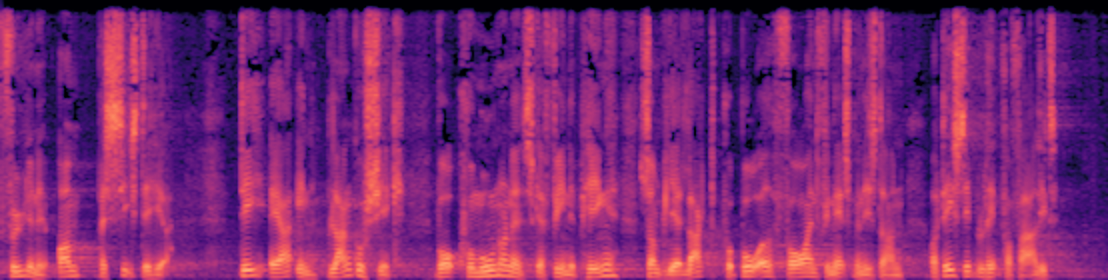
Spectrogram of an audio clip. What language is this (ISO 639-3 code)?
dan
